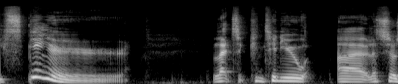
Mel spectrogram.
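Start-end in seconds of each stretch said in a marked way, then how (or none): 0.0-1.3 slow, drawn-out showy weapon reveal; hammed-up announcement. Host revealing the weapon to grab, hammed-up announcement. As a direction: announce it grandly, stretching the last word.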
